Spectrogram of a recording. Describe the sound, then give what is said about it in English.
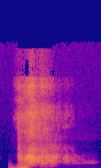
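A voice mimics a deep blast heard through a city at night, not a bomb but a woof sound: a short low-pitched burst that spreads into a breathy rush and slowly fades over about two seconds. “through the city like a deep like not a bomb just a woof sound”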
